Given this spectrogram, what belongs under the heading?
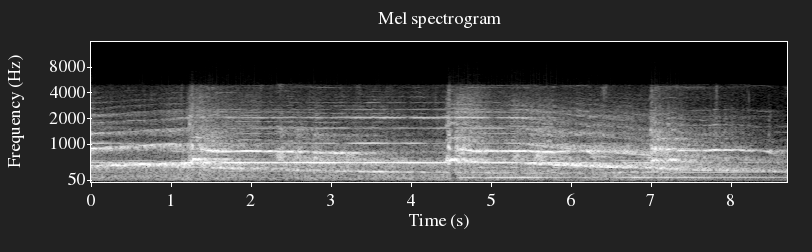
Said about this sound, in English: Saturday at noon, there's an air raid drill.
